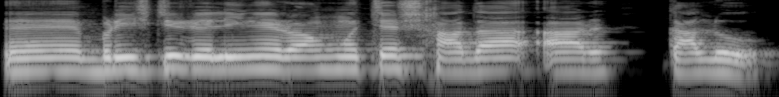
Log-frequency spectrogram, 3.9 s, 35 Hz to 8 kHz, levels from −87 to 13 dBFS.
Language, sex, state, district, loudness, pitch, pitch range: Bengali, male, West Bengal, Dakshin Dinajpur, -16 LUFS, 160 Hz, 145-170 Hz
